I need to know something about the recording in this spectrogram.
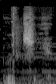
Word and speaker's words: Uchiha: How do you pronounce his name again? Uchiha.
